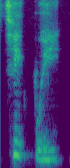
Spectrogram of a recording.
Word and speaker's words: Tikwi: It's Tikwi, pronounced like a bird's call.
